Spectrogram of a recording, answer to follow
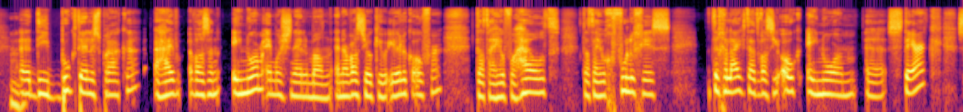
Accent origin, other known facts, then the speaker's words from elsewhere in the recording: Netherlands; wat wij heel moeilijk vinden, zeker als Nederlanders en zeker in interviews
